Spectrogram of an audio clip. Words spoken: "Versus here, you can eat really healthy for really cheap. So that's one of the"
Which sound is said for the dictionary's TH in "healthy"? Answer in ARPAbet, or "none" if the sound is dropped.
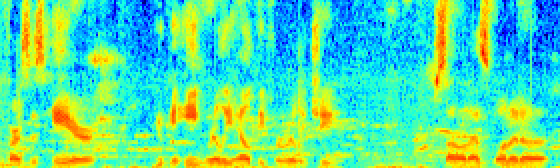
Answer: TH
